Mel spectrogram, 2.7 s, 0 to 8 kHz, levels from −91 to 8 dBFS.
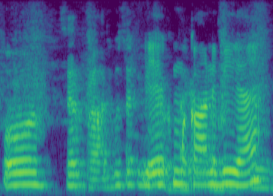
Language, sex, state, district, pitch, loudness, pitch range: Hindi, male, Uttar Pradesh, Saharanpur, 185 Hz, -15 LUFS, 170-185 Hz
